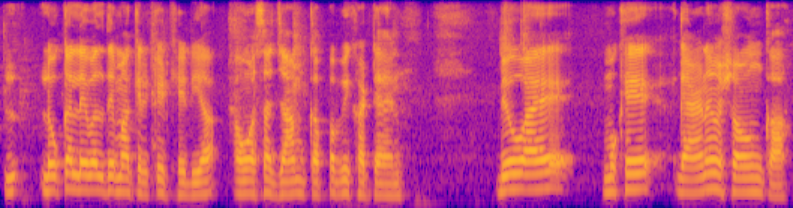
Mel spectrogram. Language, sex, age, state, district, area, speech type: Sindhi, male, 45-60, Maharashtra, Mumbai City, urban, spontaneous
